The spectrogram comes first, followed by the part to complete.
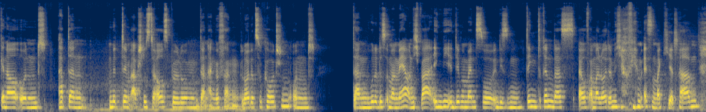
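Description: A woman's medium-pitched voice, dark and mellow in tone, with flat, monotone intonation, a moderate pace and very even loudness. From Berlin, Germany. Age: 20s. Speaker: sports nutrition coach. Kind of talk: podcast interview.

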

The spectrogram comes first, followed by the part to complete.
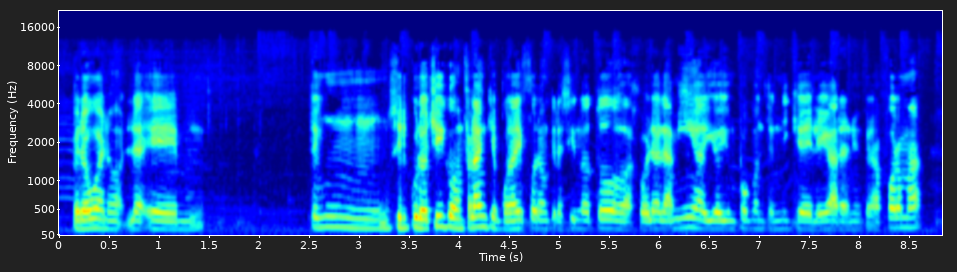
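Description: Monotone, flat intonation runs at a fairly quick pace. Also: man, fairly high pitch for a man. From Argentina, Mar del Plata. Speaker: chef. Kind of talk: casual chat.

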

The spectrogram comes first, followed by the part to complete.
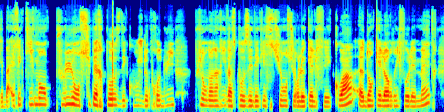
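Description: An unremarkable speaking voice at a fairly slow pace, with fairly even intonation and a dry, close sound with no echo. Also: man, fairly high pitch for a man. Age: 50s. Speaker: skincare blogger, podcast co-host. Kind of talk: casual chat.

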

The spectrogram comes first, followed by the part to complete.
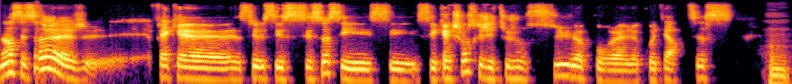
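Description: Very slow pacing with ordinary pitch variation. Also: man, medium pitch for a man. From New Brunswick, Bathurst (Acadia). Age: 30s. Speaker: filmmaker and author. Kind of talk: casual chat.

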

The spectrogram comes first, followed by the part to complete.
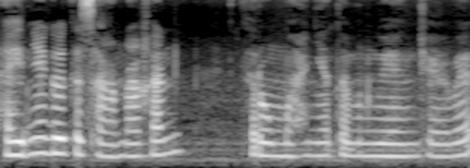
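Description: A woman's fairly high voice with fairly even intonation against noticeable background noise. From Central Java (Kebumen). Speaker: podcaster. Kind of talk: casual monologue. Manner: chatty, frequent laughs.

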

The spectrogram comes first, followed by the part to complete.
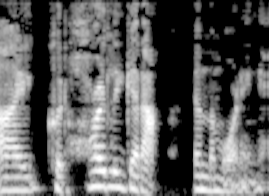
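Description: A woman's somewhat breathy, very deep and low voice, with fairly even intonation and a fairly slow pace. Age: 50s. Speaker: former lawyer, coach and author. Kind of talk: interview. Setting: library recording room, face to face.

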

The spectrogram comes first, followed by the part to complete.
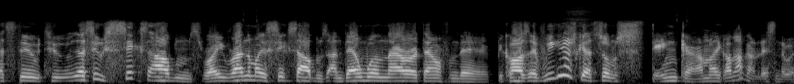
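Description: Fairly quick and bright, sharp in tone, a man's fairly high voice shows big swings in loudness and ordinary pitch variation. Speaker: podcast co-host. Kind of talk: casual chat.

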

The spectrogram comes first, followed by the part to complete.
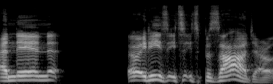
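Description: Speaking at a fairly quick pace, a man has a high pitch and a bright, sharp tone. The recording is very clean, with a silent background. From Australia. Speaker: gaming podcaster. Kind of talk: casual chat.

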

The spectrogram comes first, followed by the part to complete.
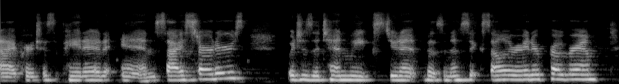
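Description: A woman speaks at a moderate pace with a medium pitch. Her voice is somewhat breathy, with fairly even intonation. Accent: American. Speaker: entrepreneur. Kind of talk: casual interview.

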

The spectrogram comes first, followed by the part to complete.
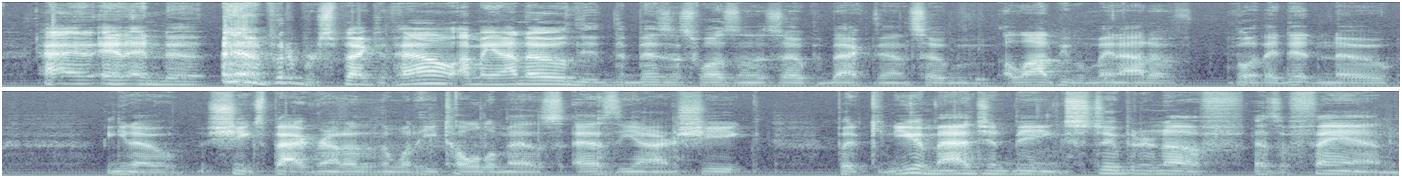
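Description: With music in the background, a man in a Southern US accent talks at a fairly quick pace. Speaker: podcast co-host. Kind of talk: casual interview.

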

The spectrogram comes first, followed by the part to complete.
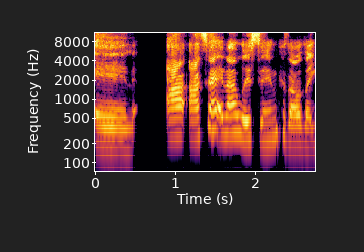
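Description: A woman's an ordinary speaking voice with ordinary pitch variation, against a quiet background. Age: 30s. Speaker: maternity nurse and perinatal coach. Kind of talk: casual interview chat.

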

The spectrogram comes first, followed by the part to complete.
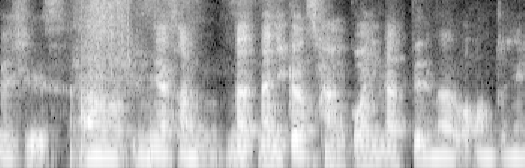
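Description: This man talks at a fairly quick pace. His pitch is very deep and low. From Japan, Shiga Prefecture. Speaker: coffee roaster and shop owner. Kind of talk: explanatory lecture.

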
